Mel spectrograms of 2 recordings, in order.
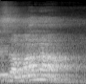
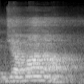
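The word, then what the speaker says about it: زمانہ: If we have to say zamana, they say jamana.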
